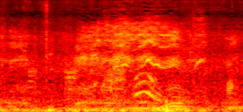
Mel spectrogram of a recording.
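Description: Small piglets on a farmstead grunting and squealing softly, a low, continuous jumble of snuffly calls with a few rising squeaks, with rain starting in the background.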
